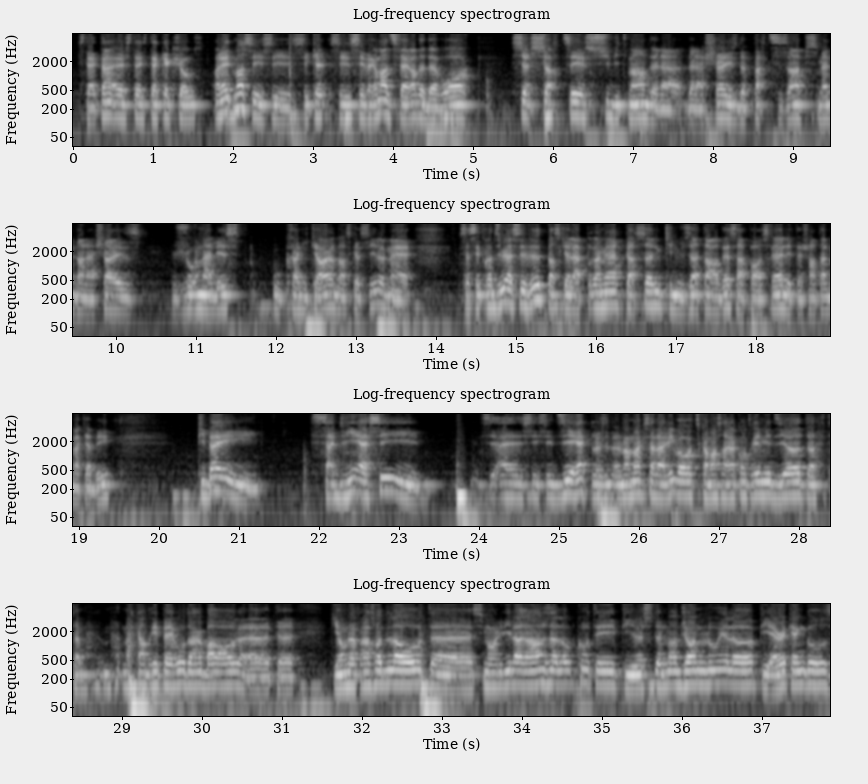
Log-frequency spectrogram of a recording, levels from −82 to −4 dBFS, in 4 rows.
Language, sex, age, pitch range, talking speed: French, male, 30-49, 115-145 Hz, 170 wpm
